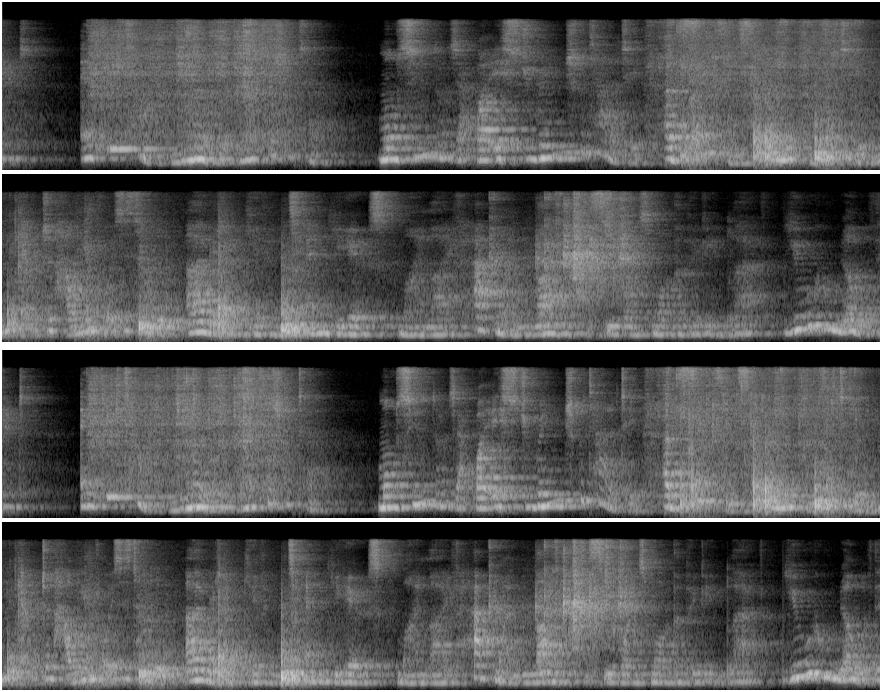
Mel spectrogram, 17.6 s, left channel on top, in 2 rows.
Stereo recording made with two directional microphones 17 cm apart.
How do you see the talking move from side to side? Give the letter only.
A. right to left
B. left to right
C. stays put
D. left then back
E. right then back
C.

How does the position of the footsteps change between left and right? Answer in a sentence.
In this clip you hear the footsteps go left and come back.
